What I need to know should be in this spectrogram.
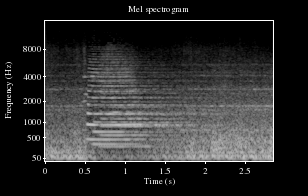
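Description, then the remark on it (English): A train rumbles steadily along the tracks while its horn sounds one long, loud, multi-tone blast that fades out, leaving the continuous rolling rumble. No one speaks. “As a fix to this, I started listening to white noise audio tracks to fall asleep. My sound of choice, of course, trains.”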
